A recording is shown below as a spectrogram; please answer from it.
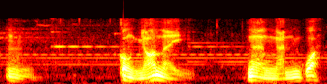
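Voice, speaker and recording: A man's voice: deep voice, takes it slowly, soft background music. An actor playing a kind, indulgent middle-aged father in a martial-arts story, in a dull lo-fi recording with faint noise. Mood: sheepish.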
